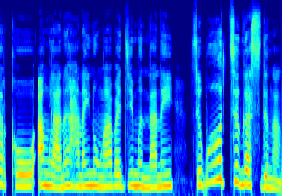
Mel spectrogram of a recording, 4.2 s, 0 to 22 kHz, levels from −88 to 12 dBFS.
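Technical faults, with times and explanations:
No technical faults can be heard anywhere in the speech recording.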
